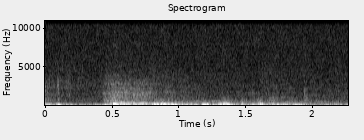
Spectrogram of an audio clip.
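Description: Irregular low thumps and rustling of people moving: congregation members settling into wooden pews and a reader stepping up to the lectern. The loudest thump comes about half a second in.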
